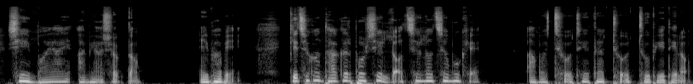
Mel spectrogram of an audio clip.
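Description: A male storyteller reads a scripted romantic tale in the first person. His voice is medium in pitch with a dry, echo-free sound, and he acts out lines of dialogue. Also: darkish tone, breathy edge. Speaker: story narrator.

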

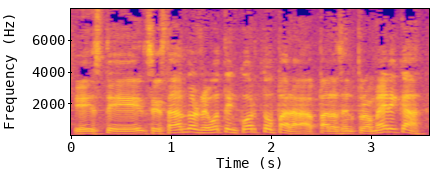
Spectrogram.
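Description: A man's voice: on the high side, animated, moderate pace, muffled recording, a little hiss or hum. A man from Costa Rica with a Costa Rican accent, chatting in a friendly way over ham radio and using radio jargon. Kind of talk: casual radio chat.

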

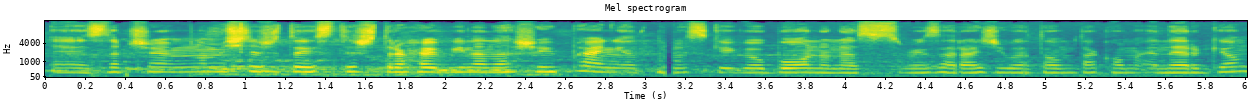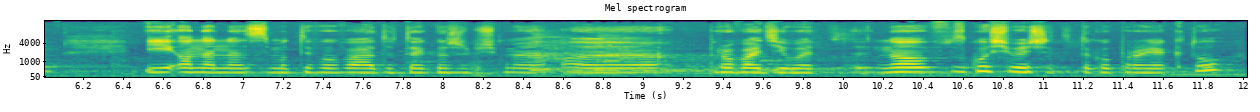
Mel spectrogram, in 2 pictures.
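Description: A teenage girl with a high voice answers casually and a little shyly. Clear music plays behind her as she speaks into a handheld mic. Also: little pitch movement, a little fast. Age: teens. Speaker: student interviewee. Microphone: handheld mic held by interviewer.

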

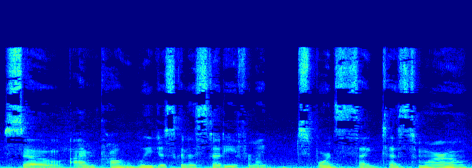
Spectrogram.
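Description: A woman's voice: low-pitched, flat delivery, unhurried, vocal fry, noisy background. A young woman, a student athlete, chatting casually into a phone held at arm's length, laughing and teasing herself. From Canada. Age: young adult. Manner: chatty, laughing, self-mocking. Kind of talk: casual vlog chat.

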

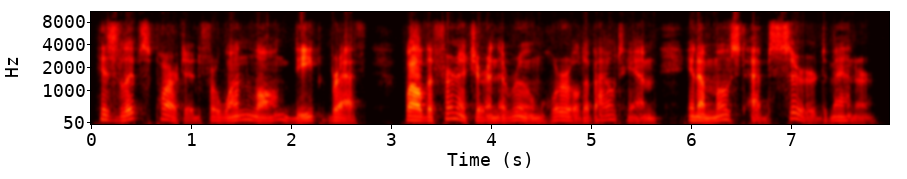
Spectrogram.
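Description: Low-voiced man reading a story expressively. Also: animated. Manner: measured, dramatic storytelling. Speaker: audiobook reader. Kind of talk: expressive literary narration of a romantic story. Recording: slightly dull, lo-fi audio.

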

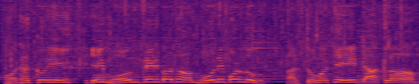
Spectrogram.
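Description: A man's voice: high-pitched, expressive, a little slow, mellow, recorded from a distance, soft background music. A man voicing a kindly, loyal turtle who reassures his friends in a fairy-tale cartoon. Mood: warm. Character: kindly loyal turtle, attendant to a young prince. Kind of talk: cartoon voice acting.

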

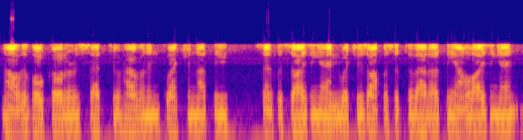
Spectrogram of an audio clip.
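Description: A man giving a formal, measured technical demonstration in 1930s style, his speech turned synthetic and robotic by a vocoder. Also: mid-range voice, little pitch movement, clear, resonant tone. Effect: synthetic robotic vocoder processing. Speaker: laboratory demonstrator. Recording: muffled, phone-like 1939 test disc recording.

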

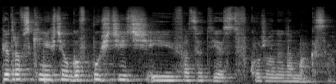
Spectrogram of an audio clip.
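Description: A woman's voice: lowish voice, moderate pace, slight background noise, lightly acted. Woman acting a chatty, casual secretary. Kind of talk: naturalistic film drama dialogue.

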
